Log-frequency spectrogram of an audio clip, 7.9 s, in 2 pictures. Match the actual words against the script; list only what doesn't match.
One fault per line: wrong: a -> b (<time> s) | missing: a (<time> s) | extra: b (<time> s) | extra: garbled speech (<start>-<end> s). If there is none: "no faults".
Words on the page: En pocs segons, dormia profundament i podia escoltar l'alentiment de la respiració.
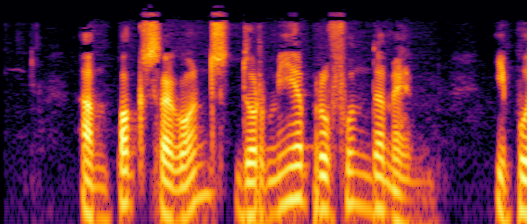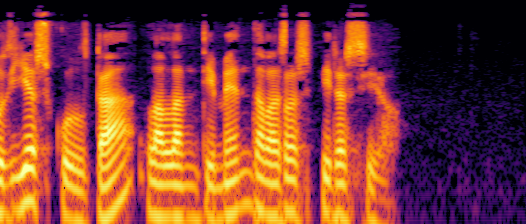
no faults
